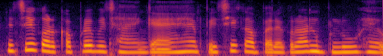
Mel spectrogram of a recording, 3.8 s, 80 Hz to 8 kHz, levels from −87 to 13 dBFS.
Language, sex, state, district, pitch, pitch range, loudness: Hindi, female, Jharkhand, Garhwa, 245 Hz, 235-265 Hz, -16 LUFS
